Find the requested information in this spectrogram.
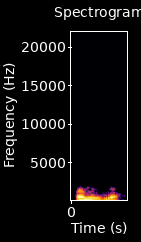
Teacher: está saindo da semivogal i para a vogal a família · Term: ditongo crescente, Ditongo crescente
